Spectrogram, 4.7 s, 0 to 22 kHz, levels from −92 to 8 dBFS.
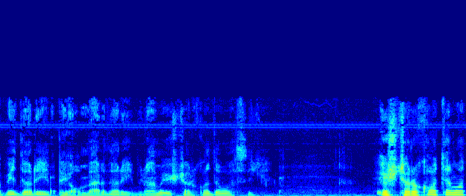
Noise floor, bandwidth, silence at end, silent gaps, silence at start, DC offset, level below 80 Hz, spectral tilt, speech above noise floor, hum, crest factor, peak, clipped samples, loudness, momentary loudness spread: -61 dBFS; 11.5 kHz; 0 s; none; 0 s; under 0.1%; -72 dBFS; -5 dB/octave; 23 dB; none; 22 dB; -18 dBFS; under 0.1%; -38 LUFS; 16 LU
